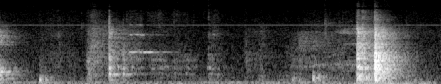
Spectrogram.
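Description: Plastic glaze-material bucket and its lid being handled: a light knock about a second in, then two loud knocks close together near the end as they are set down.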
